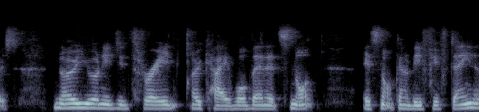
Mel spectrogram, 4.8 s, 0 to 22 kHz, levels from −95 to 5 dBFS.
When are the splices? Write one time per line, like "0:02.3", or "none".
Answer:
none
